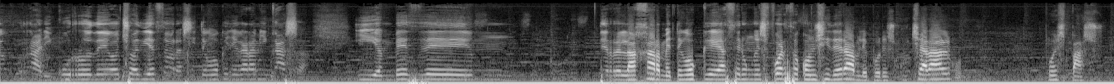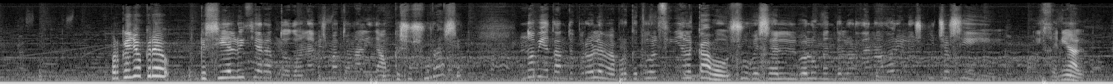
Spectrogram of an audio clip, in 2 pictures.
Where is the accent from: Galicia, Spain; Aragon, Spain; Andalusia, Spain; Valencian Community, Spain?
Galicia, Spain; primero, como buena gallega que sale en un programa, para saludar.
